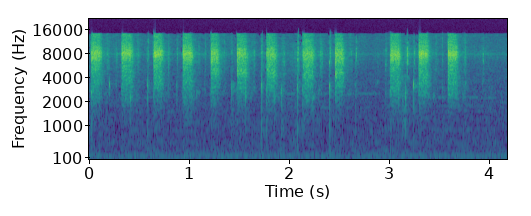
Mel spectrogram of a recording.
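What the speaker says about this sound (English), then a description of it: "and I'm going to go ahead and spritz" Short spritzes of Shimmerz spray paint misted onto paper in a steady rhythm of about a dozen quick hisses, close and soft, with no talking.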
